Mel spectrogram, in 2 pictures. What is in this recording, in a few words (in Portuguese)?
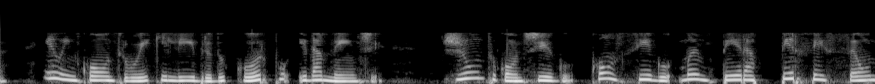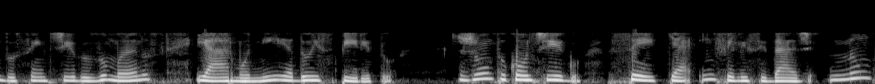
AMO VOCÊ - F; Românticas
